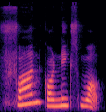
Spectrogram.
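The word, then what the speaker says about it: von Koenigswald: Ya bacanya ya. Van Koningswald kayak gitu.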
